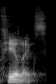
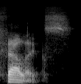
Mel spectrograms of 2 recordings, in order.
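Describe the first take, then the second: First: Felix is said with an English pronunciation. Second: Felix is said with a Portuguese pronunciation. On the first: This is how the commentators say it. The speaker calls it wrong. "It's not Felix" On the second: This is how the name is really said. The speaker calls it right. "it's Felix. F E with an accent"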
